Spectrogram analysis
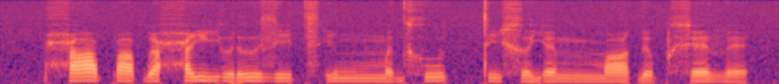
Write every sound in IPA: ħ ɑ p ɑ ɓ ə ħ i j ɯ ɾ ɯ z i t͡sʼ i mː ɐ d x u tː i x ə j ɛ mː ɑ ɗ ə p x ɛ v ɛ

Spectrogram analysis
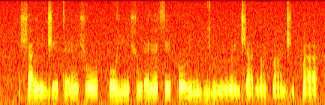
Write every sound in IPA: ʃ a˧ l ĩ˧ d͡ʒ e˧ t ɛ˨ ɾ ɛ̃˨˦ ʃ o˧ | o˦ j ĩ˦ ʃ u˧ ɾ ɛ˦ ɾ ɛ̃˧ s e˧ h o˧ l i˦ m i˦ ɡ i˦˨ n u˨ w ɛ̃˨ d͡ʒ a˧ ɡ ã˨ k͡p ã˨ d͡ʒ i˨˦ k͡p a˧

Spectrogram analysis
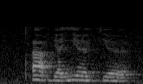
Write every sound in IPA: tʼ a b ɾʲ a lʲ œ kʲ œ

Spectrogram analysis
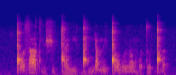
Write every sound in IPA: ǃ ɔ˧ z ɑ˥˩ tʲ ɯ˩ ʃ ɯ˩ ǃ a˩ lʲ e˩˥ ɡ͡ǃ i˩ ɲ ɑ˥ m e˧ ǃ ɔ˥ w o˧ l ɔ˥˩ m ɔ˩ t o˧ ɡ͡ǃ ʌ˥˩

